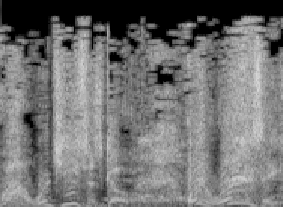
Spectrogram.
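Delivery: high-pitched, startled searching; hammed-up confused onlooker, voice jumping up; mock bewilderment. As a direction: play a baffled onlooker looking all around. Acting out baffled onlookers looking around.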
